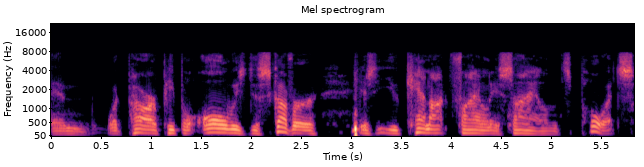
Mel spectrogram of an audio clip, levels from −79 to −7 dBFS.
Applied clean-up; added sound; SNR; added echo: classical method spectral subtraction.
